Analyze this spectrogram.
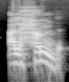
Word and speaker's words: الحمد: ہے سورۃ الفاتحہ کی۔ الحمد، پہلی بات تو یہ ہے کہ تلفظ درست ہونا چاہیے۔ الحمد، تمام تعریفیں، حق کی ادائیگی صحیح ہونی چاہیے۔ الحمد، تمام تعریفیں، اور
